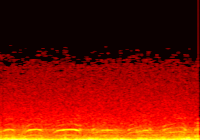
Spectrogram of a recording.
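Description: A flock of American flamingos honking: many short calls, several a second, overlapping one another. Wind rumbles on the microphone underneath.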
